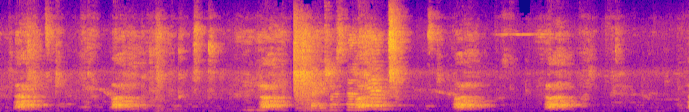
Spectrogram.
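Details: Belgian Malinois in the morning giving loud single barks roughly once a second, unevenly spaced, while a person talks between them.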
